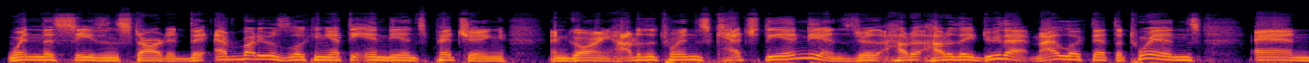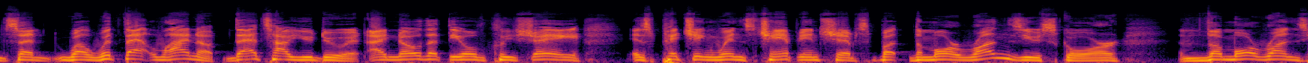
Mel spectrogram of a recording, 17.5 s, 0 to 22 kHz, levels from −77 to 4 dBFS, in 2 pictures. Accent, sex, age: American, male, 30-49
